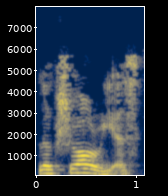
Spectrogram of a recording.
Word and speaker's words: luxurious: 时候啊，一定要注意它的发音呐、啊，重音在第二音节 luxurious。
